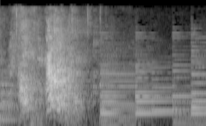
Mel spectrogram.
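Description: A corgi barks twice in quick succession over background music. After about a second only the music continues.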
